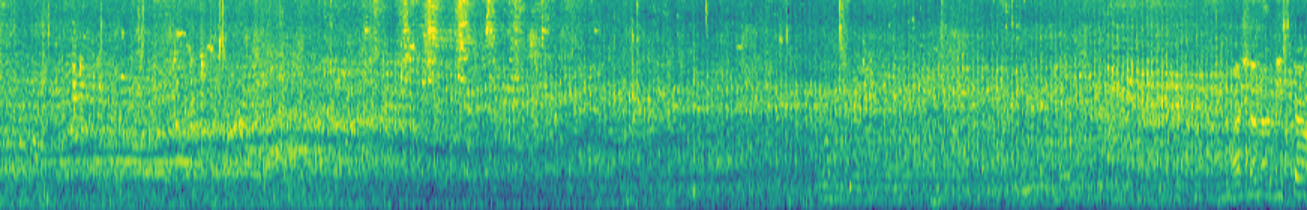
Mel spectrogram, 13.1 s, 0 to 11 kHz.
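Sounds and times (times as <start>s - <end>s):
tractor diesel engine running: 0.0s - 13.0s.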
